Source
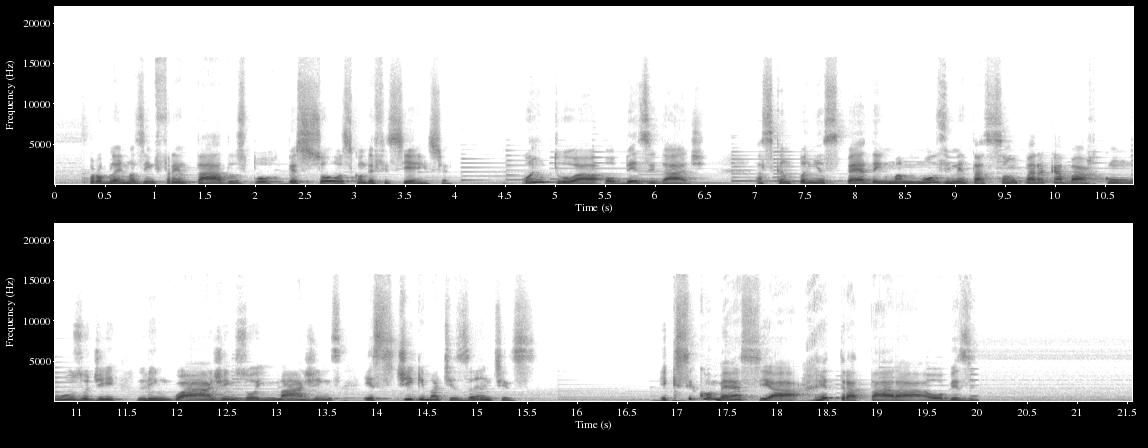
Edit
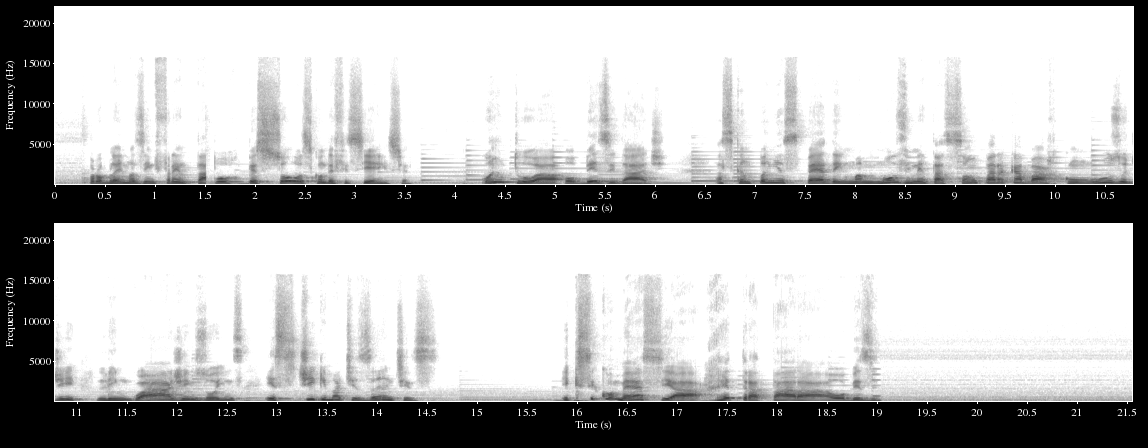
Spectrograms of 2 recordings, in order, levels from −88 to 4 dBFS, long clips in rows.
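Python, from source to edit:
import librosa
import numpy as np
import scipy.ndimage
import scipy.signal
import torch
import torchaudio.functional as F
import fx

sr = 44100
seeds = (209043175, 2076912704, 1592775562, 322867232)

y = fx.edit(x, sr, fx.cut(start_s=1.5, length_s=0.4),
    fx.cut(start_s=12.87, length_s=0.58), tone=tone)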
